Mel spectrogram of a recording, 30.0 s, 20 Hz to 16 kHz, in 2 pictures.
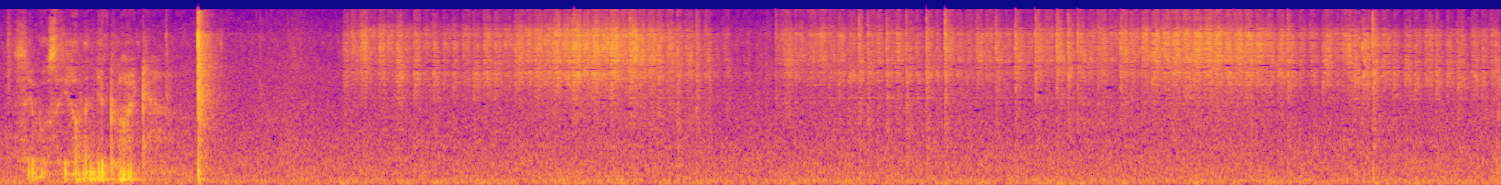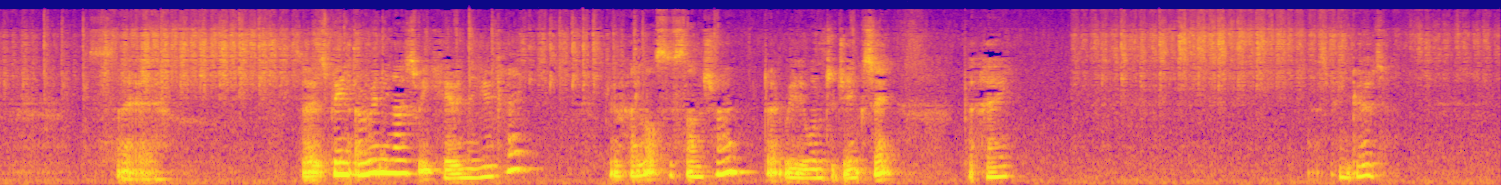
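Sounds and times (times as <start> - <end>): marker rubbing on cardstock: 3.5 - 15.0, 16.0 - 18.7, 25.8 - 30.0.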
